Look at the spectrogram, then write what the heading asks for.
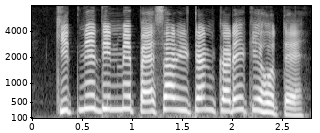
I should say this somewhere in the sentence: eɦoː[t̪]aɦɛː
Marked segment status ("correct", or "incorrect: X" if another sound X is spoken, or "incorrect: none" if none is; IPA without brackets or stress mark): correct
